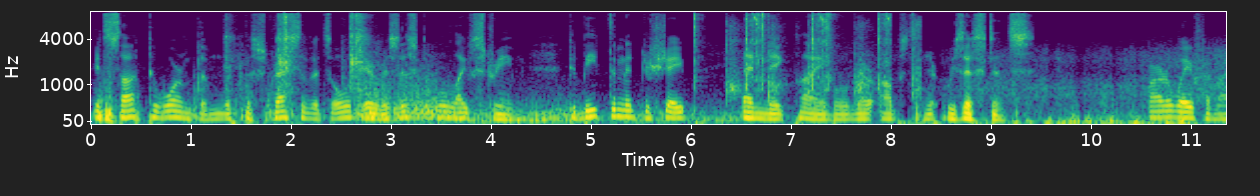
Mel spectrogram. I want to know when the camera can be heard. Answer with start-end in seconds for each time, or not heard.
1.3-2.9, 6.0-8.0.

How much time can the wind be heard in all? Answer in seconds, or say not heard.
11 s.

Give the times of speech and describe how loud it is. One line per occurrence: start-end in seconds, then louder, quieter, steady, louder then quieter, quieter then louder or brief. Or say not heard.
0.0-9.4 steady
10.6-11.3 brief.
